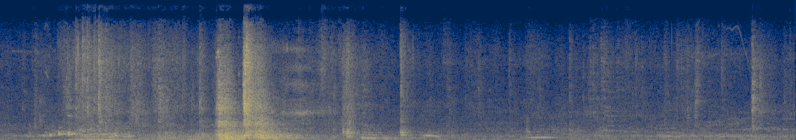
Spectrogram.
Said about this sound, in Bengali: এখন দেখায় আমাদের আরেকটা ব্রিডিং সেট আপের কবুতরগুলো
